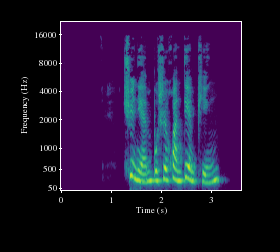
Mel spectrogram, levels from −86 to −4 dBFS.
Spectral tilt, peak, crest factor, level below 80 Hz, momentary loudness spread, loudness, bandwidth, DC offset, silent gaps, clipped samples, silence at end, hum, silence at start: -4.5 dB/octave; -2 dBFS; 18 dB; -70 dBFS; 9 LU; -19 LUFS; 16 kHz; under 0.1%; none; under 0.1%; 0.45 s; none; 1.25 s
